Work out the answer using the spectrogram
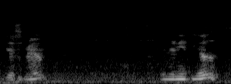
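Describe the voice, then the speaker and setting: A man's voice: medium pitch, steady tone, slight background noise. Polite man over a drive-thru speaker. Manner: polite, brisk, repeats "yes ma'am". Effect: heard through a drive-thru intercom speaker. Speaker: drive-thru order taker. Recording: muffled distant speaker heard from inside a car.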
